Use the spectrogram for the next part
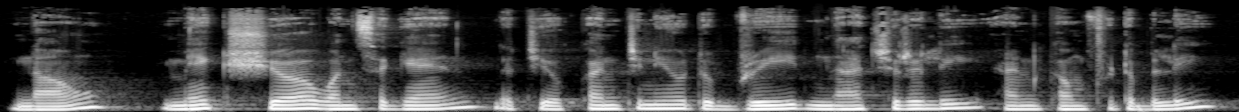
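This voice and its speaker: A man guiding a meditation as an instructor, giving measured step-by-step directions in short phrases. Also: mid-range voice, warm tone. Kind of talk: guided meditation narration. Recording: long hall-like reverb.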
